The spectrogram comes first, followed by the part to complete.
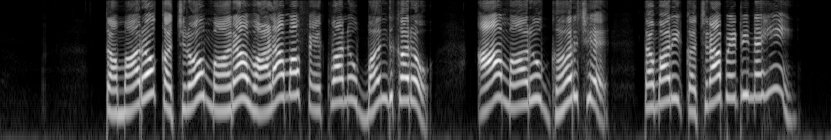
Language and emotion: Gujarati, angry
